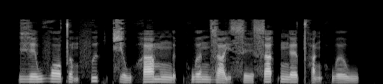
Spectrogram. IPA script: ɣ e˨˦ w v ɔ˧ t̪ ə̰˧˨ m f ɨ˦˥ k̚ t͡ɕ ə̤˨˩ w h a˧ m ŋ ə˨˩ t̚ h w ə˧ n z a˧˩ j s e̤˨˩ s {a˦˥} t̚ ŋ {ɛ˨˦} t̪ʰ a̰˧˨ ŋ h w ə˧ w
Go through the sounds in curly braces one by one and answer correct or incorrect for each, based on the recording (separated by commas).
correct, correct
